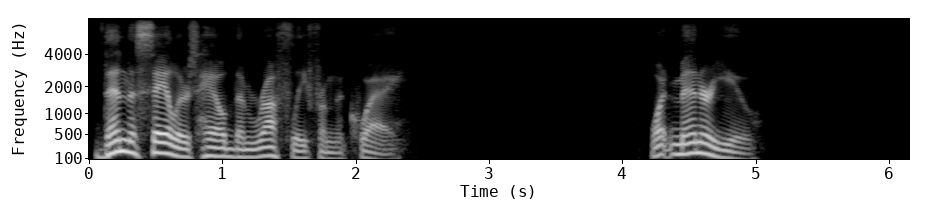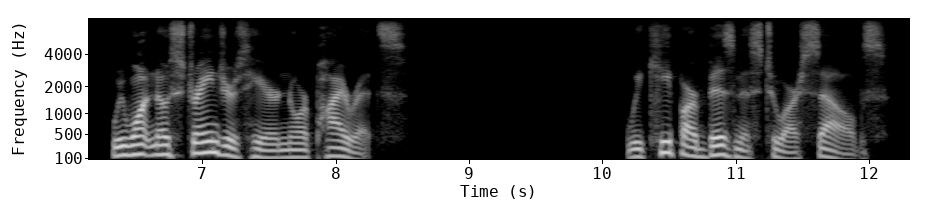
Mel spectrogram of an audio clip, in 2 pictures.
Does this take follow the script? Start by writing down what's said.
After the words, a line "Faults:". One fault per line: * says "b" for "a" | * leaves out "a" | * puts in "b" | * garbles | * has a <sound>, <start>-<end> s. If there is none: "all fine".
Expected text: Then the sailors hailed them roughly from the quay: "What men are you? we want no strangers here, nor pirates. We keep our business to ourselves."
Then the sailors hailed them roughly from the quay: "What men are you? we want no strangers here, nor pirates. We keep our business to ourselves."
Faults:
all fine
